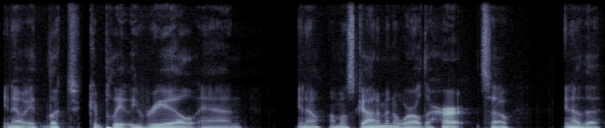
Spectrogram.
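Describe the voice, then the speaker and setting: A man with a low voice co-hosts a casual podcast, asking leading questions and dropping jokes along the way. The recording is dry and close-miked. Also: little pitch movement, normal speed, no room sound. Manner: joking, asks leading questions. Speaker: podcast co-host. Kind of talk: casual conversational discussion.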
